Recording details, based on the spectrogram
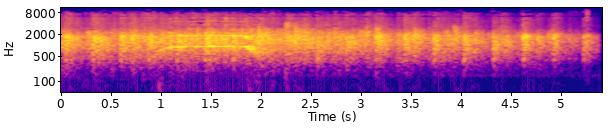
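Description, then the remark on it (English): A crowd at a Christmas worship service claps for the celebration of the birth of Jesus, in a dense, steady burst of applause that holds strong before gradually thinning and fading out, with a few whoops and voices mixed into the clapping. “And my prayer, though, okay, yeah, you can clap for that.”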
